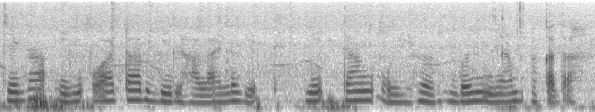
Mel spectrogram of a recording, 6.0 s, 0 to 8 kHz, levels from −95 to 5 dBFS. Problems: none marked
